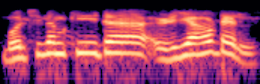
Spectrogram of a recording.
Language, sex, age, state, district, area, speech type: Bengali, male, 18-30, West Bengal, Jalpaiguri, rural, conversation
